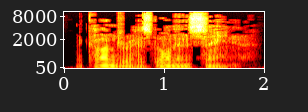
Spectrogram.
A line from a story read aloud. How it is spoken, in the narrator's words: Wax said softly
